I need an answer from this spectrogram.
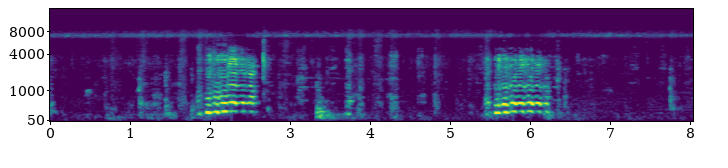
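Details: Farm goat in labour, two kids born back to back; two loud, quavering, nasal bleats about three and a half seconds apart, with soft rustling and faint voices between them.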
